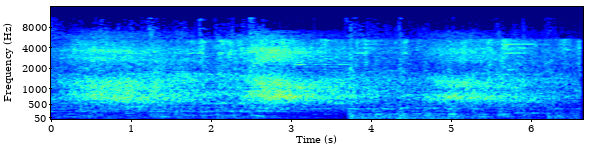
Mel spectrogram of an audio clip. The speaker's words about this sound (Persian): وحشت تمام وجود لشکر سفیانی را فرا گرفت و صدای الله اکبر لشکریان مهدی لرزه بر اندام آنها انداخت.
